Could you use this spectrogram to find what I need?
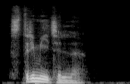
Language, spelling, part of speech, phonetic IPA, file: Russian, стремительно, adverb / adjective, [strʲɪˈmʲitʲɪlʲnə], Ru-стремительно.ogg
- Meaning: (adverb) 1. headlong (with an unrestrained forward motion) 2. by leaps and bounds; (adjective) short neuter singular of стреми́тельный (stremítelʹnyj)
